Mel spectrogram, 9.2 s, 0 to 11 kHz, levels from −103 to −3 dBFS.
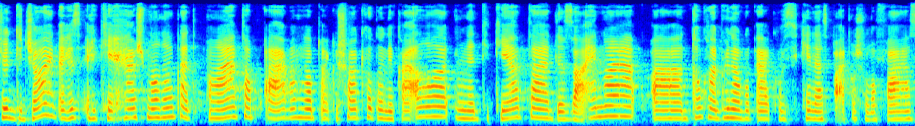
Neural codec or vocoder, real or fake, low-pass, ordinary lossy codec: autoencoder, 22.05 kHz, a latent of 192 numbers a frame, VITS, trained on one speaker; fake; 9.9 kHz; MP3, 96 kbps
